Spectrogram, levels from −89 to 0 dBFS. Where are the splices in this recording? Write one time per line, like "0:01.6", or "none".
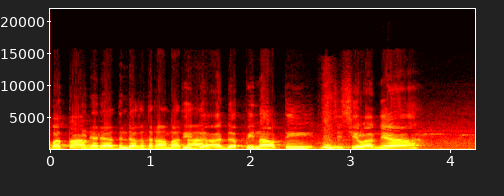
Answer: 0:02.9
